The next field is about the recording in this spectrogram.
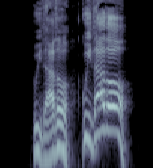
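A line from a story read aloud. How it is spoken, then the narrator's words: Shouted. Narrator (Spanish): gritó Danrob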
